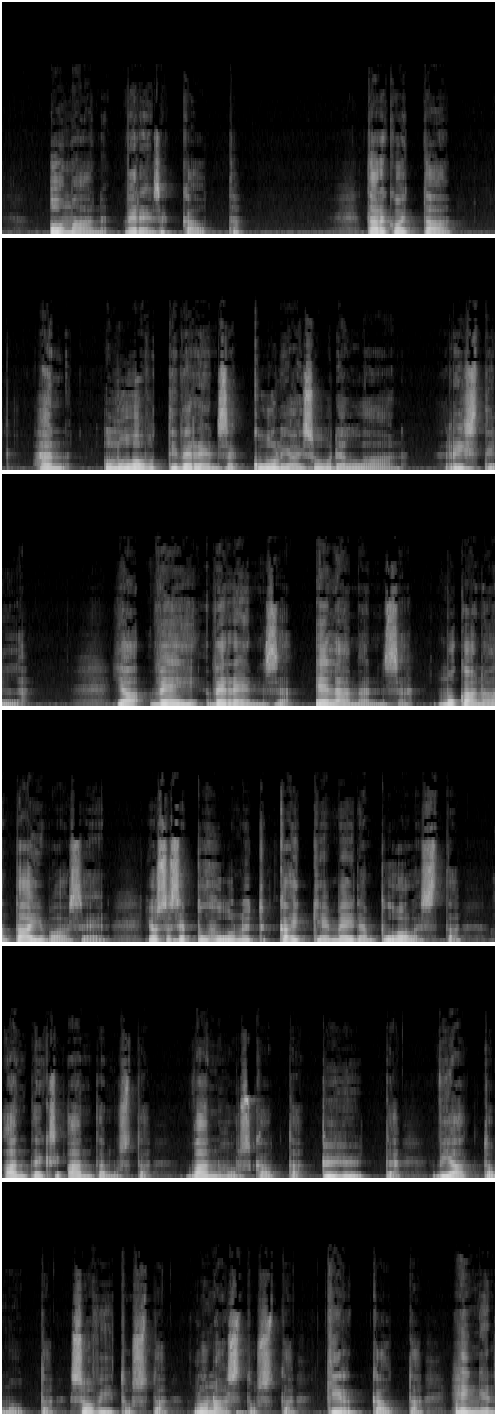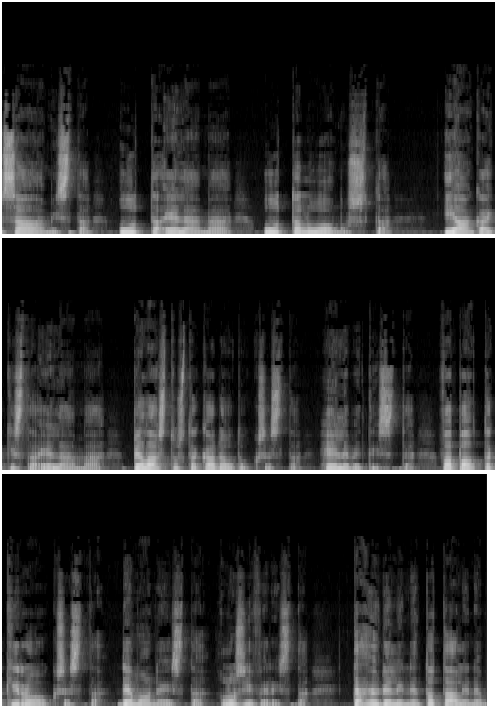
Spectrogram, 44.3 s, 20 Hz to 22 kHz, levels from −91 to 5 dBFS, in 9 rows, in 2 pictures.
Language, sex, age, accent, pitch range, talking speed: Finnish, male, 50-69, native, 70-95 Hz, 65 wpm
